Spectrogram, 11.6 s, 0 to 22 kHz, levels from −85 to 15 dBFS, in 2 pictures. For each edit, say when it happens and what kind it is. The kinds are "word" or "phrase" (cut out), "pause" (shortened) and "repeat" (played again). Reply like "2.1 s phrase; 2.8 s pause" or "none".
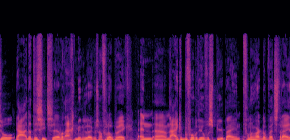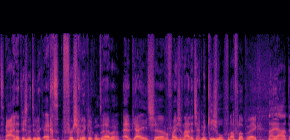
none

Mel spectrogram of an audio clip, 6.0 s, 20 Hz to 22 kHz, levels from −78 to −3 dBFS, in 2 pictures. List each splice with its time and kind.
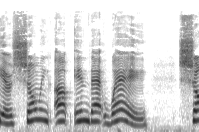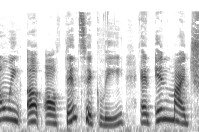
none

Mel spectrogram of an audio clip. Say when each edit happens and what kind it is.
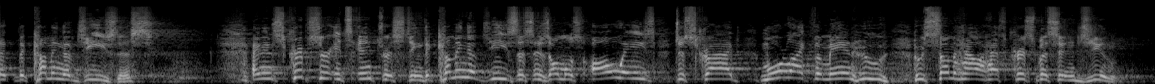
none

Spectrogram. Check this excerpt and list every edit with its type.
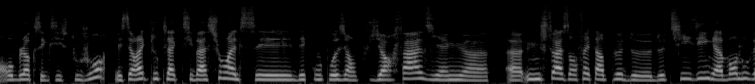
1.1 s pause; 5.0 s pause

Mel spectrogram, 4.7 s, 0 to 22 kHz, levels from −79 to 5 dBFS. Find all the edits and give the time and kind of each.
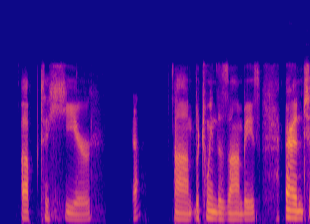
2.9 s word

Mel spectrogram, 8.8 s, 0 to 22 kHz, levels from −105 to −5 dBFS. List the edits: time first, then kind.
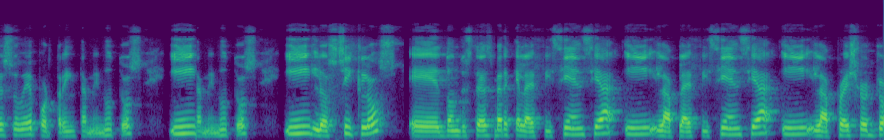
2.0 s repeat; 4.0 s pause; 5.0 s word; 6.8 s repeat

